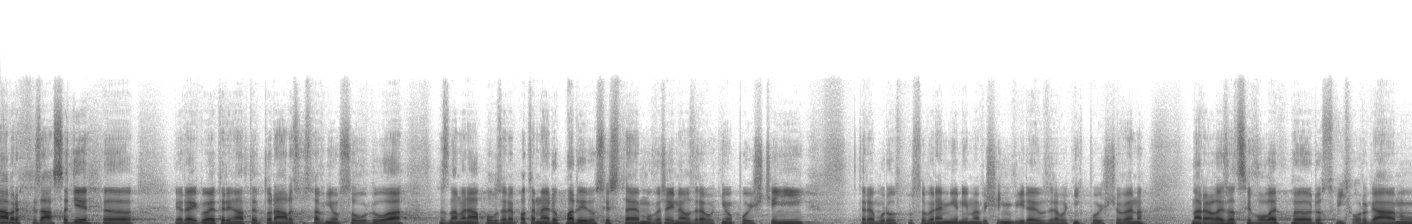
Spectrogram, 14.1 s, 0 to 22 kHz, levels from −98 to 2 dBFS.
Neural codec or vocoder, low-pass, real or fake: autoencoder, 48 kHz, 32 numbers a frame, DAC-VAE, trained on Japanese speech; 14.4 kHz; fake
